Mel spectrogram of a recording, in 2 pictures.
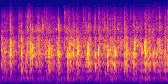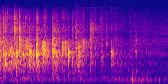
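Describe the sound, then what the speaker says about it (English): A conference audience gives a panel at a climate week sustainability event a round of applause, fairly close, uneven clapping that fades out toward the end. "Please give them a round of applause."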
